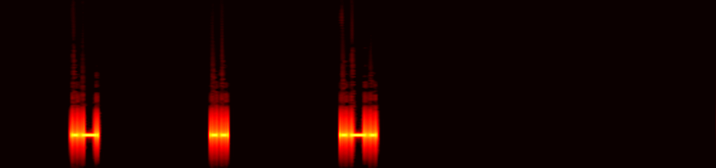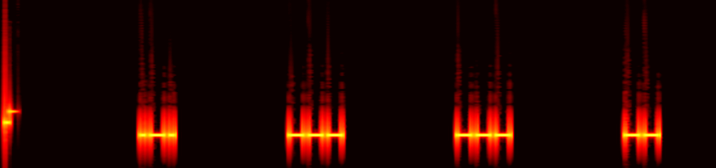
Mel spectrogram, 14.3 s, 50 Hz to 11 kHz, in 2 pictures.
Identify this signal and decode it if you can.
Morse code, heard as a keyed tone, about 25 wpm, spaced as for 7 wpm, 700 Hz. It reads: AIR ROOM
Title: 8x Character Spacing - Top 300 Words - 25wpm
